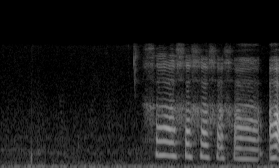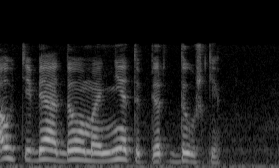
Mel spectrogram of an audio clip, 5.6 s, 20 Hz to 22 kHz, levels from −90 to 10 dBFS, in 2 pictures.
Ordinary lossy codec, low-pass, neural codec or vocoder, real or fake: none; none; none; real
